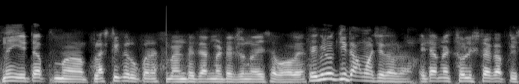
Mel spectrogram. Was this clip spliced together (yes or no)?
yes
